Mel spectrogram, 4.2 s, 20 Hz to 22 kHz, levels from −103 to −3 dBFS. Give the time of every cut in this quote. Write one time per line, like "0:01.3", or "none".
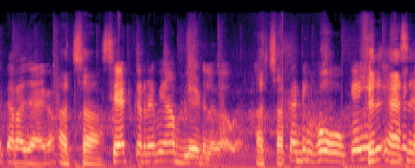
0:02.9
